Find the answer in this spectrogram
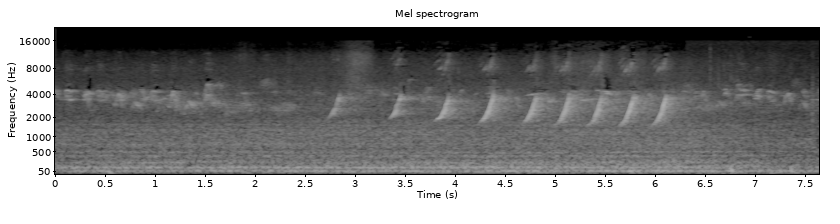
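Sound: birds chirping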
